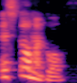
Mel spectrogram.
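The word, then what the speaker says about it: estómago: just gonna do estomable see where the accent is on the o that part gets the most the most emphasis estomable estomable now we can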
